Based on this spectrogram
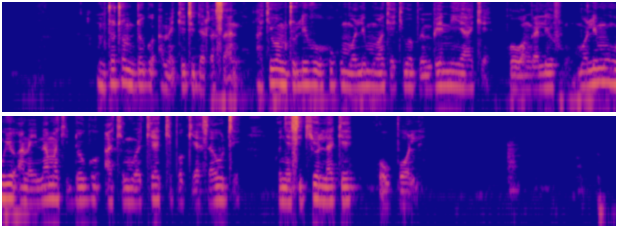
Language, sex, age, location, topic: Swahili, male, 18-24, Nairobi, education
